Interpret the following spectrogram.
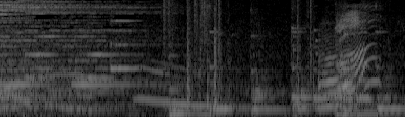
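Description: Cartoon soundtrack: a twinkling music cue with falling glides over the scene change, then soft sustained background music. Near the end come short squeaky calls from cartoon creatures, each rising and falling in pitch.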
